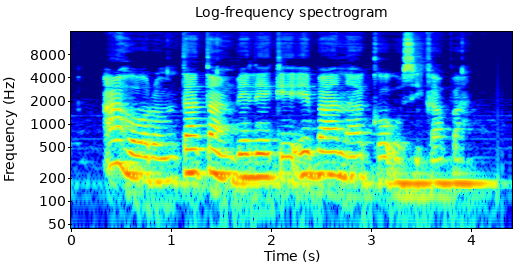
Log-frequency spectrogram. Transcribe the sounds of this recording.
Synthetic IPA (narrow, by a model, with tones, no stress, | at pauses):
a˦ɦʊ˨ɾʊ˨m̩˨ta˦ta˦m̩˨be˦le˦ke˦e˦ba˦na˨a˦kɔ˦ʔo˨si˨ka˨pa˦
